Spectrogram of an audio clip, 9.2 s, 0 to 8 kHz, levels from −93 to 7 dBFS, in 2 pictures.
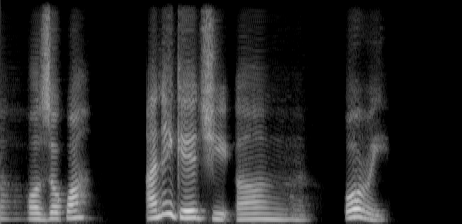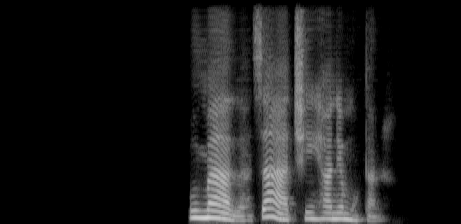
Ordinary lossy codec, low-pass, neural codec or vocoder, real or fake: none; none; codec, 16 kHz, about 1 kbps, DyCAST, with the encoder's durations; fake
